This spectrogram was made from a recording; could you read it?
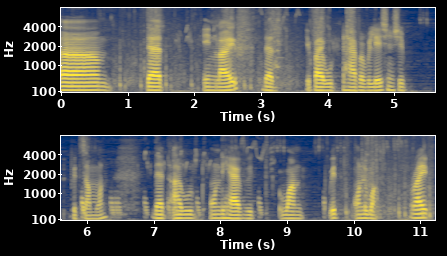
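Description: A man's voice: mid-range voice, level tone, slow, fairly bright tone. Slangy, swearing young man over noisy background. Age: young adult. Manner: slangy, heavy swearing, rambling. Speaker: gaming video creator telling stories over gameplay. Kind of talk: casual storytelling mixed with game commentary.

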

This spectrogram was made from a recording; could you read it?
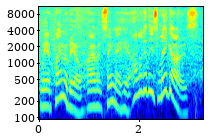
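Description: A man's voice: on the high side, sing-song, a little fast. A middle-aged man, talking casually through a rambling shopping vlog while holding the camera. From Denmark. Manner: rambling, chatty price commentary. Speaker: vlogger. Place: large busy warehouse store. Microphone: handheld camera at arm's length. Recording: loud store background noise. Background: loud store crowd noise.

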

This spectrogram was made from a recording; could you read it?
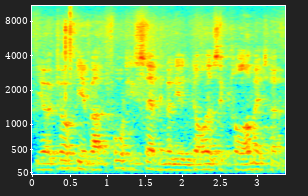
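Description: A man from the audience asking pointed questions in a loud voice, reeling off cost figures. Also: on the low side, steady tone, brisk, a little hiss or hum. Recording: very echoey hall from far off.

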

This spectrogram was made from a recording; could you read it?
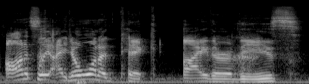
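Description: A man's voice: fairly high pitch, sing-song, normal speed, a bit bright. A man hosting a gaming video, rambling playfully and casually with friends in reaction to a game. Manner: playful, rambling, sing-song asides. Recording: faint background noise.

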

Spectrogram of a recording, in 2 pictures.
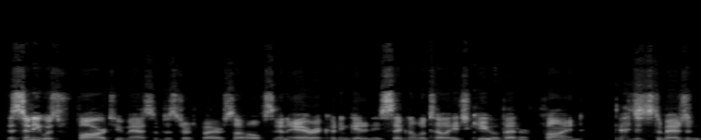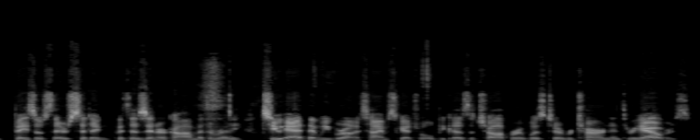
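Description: Male co-host, mid-range and bright, conversational reader. Dry audio. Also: fairly low pitch, a little fast, no room sound. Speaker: podcast co-host. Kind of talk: reading a story aloud with casual commentary. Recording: dull lo-fi dry podcast audio.

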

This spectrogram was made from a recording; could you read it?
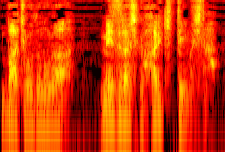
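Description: An actor playing a composed, respectful military strategist who gives measured, formal briefings in a historical game drama. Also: male voice, lowish voice, a bit bright, slightly rough, full character voice. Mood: composed, assured.

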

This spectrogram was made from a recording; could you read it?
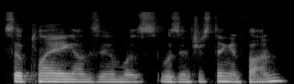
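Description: A man's voice: mid-range voice, little pitch movement, normal speed, darkish tone. A man in his thirties giving a conversational interview over a video call, effusive and thoughtful as he searches for his words. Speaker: screenwriter being interviewed. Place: indoors in a room at home, on a video call. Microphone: computer video-call microphone.

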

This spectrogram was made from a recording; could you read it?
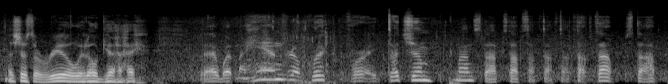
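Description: A man's voice: a little high, moderate pace. A young man narrating casually to viewers while fishing outdoors, recorded on a head-mounted camera. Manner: relaxed, talks to viewers as he fishes. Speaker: fishing vlogger. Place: outdoors by a creek and pond. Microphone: head-mounted action camera. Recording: clear water and outdoor noise behind. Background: running stream water.

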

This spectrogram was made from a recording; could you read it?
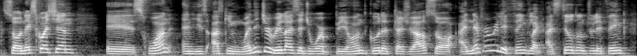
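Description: A man's voice: mid-range voice, lively intonation, moderate pace, fairly bright tone. A young man from the Netherlands with a Dutch accent answers fan questions casually at home. He speaks English as a second language, rambles, and fills gaps with "like". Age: young adult. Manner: rambling, many "like" fillers and "how you say this" searches. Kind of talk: casual Q&A chat. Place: bedroom at home, indoors.

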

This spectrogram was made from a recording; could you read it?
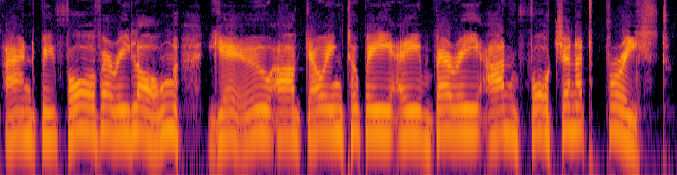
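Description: A man's voice: high-pitched, fairly even intonation, takes it slowly, a bit bright, no echo, voice pushed up. A man voicing an imperious old tortoise who claims to be a god and barks commands and curses. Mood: imperious, furious.

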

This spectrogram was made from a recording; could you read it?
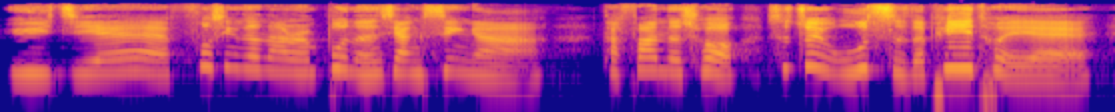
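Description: A woman's voice: high voice, animated, normal speed, a bit bright. A woman acting an outspoken, protective young friend in a radio drama. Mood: scolding.

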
